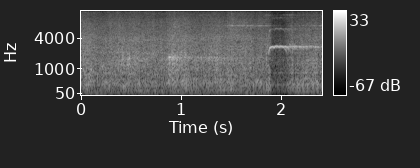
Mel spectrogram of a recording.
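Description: Ferrari 488 creeping past on wet paving: a steady hiss of tyres on the wet surface over a low engine note, with a short high squeal about a second in.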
